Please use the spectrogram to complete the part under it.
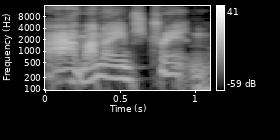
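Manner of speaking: put-on high cartoon child voice. Showing how an inmate talked: Bobby Hill voice. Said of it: "it sounds just like that".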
